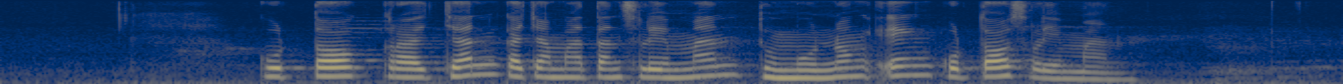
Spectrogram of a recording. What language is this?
Javanese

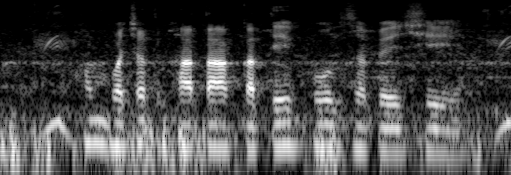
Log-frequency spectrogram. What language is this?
Maithili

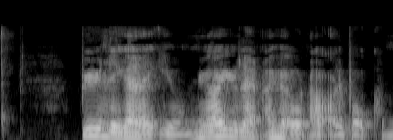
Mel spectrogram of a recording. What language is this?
Danish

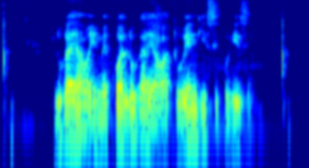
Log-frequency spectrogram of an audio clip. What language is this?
Swahili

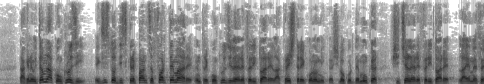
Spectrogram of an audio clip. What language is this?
Romanian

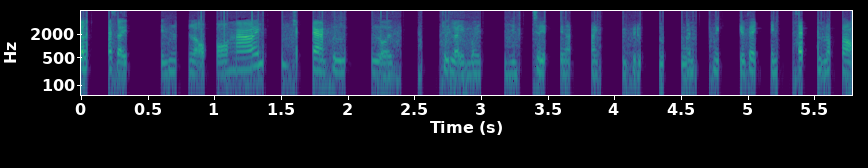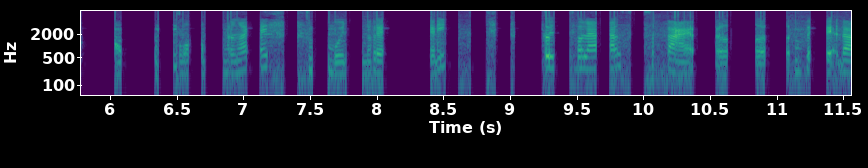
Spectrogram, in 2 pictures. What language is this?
Thai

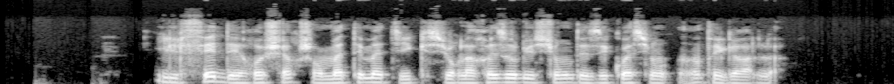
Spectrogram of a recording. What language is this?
French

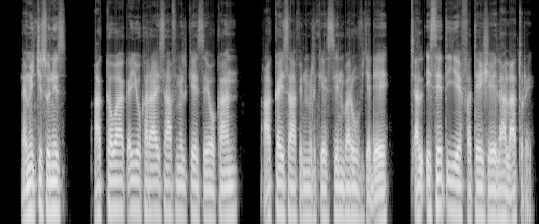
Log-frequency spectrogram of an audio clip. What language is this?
Oromo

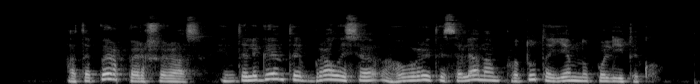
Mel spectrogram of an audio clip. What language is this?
Ukrainian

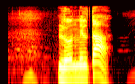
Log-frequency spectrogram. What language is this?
Magahi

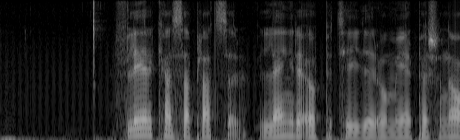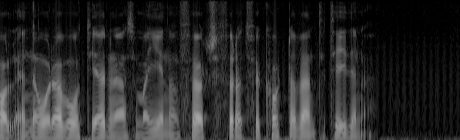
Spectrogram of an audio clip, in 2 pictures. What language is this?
Swedish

